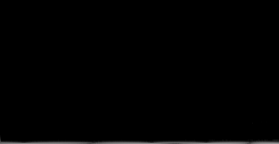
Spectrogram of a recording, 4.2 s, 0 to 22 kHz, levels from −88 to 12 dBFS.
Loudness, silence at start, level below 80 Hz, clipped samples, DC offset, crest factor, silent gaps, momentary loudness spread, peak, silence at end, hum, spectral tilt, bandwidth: -39 LUFS; 0 s; -64 dBFS; under 0.1%; under 0.1%; 10 dB; none; 11 LU; -26 dBFS; 0 s; none; -13 dB/octave; 0.6 kHz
